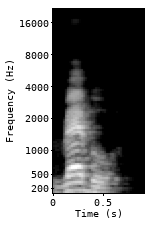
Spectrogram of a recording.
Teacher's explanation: that's a noun, so it's stressed on the first syllable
